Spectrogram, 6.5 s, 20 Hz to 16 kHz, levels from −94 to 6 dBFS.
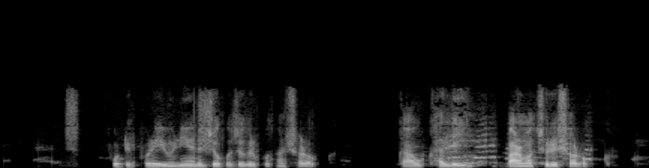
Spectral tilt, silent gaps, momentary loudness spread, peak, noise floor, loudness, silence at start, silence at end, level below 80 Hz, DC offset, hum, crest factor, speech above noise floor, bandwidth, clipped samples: -4.5 dB/octave; 0.83-0.99 s, 3.20-3.29 s, 3.51-3.97 s; 16 LU; -4 dBFS; -50 dBFS; -25 LUFS; 0.65 s; 0.4 s; -70 dBFS; under 0.1%; none; 24 dB; 25 dB; 8 kHz; under 0.1%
